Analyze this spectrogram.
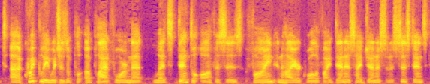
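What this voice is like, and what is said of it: Voice of someone with a cold. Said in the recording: “I have a cold today”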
